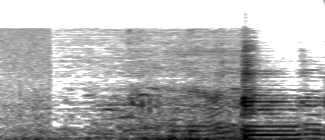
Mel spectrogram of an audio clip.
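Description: The opening of a live band recording: a brief burst of hiss, then uneven low rumbling thumps. Near the end a sharp strike sets off a run of guitar notes as the band starts playing.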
